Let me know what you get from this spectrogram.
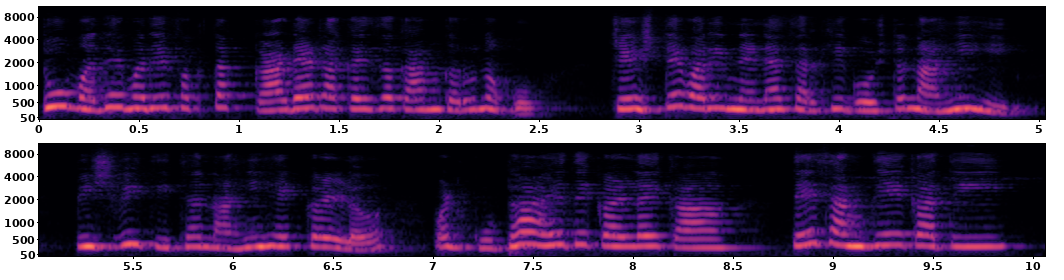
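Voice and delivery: high, loud rebuke to husband; wife yelling at husband; angry shout. A narrator's reading. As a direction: shout him down. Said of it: "ओरडली".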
